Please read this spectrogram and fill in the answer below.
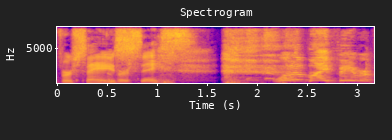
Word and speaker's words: Versace: Kyle MacLachlan, his character is such a dick for pointing out that it is actually pronounced Versace. Yeah.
